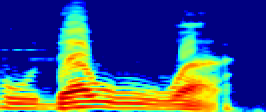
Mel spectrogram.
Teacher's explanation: Fal wa hud wa di sini masukkanlah bunyi tanwin pada lafal dan awalnya dan karena ia bertemu wau kita masukkan tanwinnya kepada huruf wau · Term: idgham bighunah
